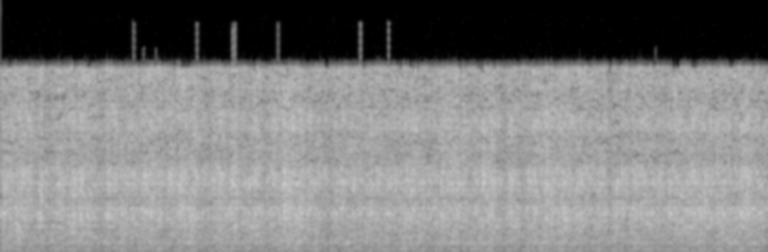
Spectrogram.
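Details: Land Rover Discovery at idle after transmission reinstall: loud, raspy, hissing, unmuffled rough rumble; open exhaust leak where catalytic converters were cut off, owner plans to fit the exhaust back together.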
